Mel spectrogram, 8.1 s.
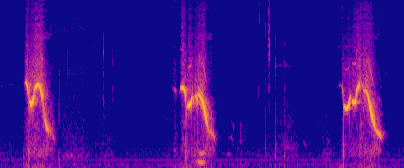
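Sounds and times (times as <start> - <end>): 
person whistling imitation of golden oriole song: 0.5 - 1.1, 3.6 - 4.3, 6.8 - 7.8.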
